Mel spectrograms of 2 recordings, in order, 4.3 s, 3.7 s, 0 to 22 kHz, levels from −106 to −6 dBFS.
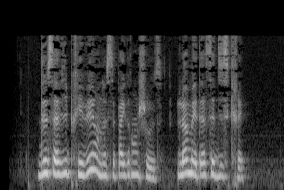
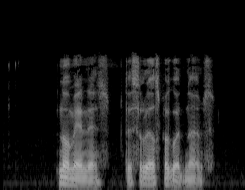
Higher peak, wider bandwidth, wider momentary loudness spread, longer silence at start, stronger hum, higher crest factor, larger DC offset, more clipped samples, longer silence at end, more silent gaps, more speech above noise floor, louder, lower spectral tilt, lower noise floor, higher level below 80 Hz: first, -18 dBFS vs -26 dBFS; first, 11.5 kHz vs 7.6 kHz; second, 13 LU vs 17 LU; second, 0.55 s vs 0.85 s; neither; second, 16 dB vs 22 dB; neither; neither; about the same, 0.6 s vs 0.5 s; neither; second, 38 dB vs over 46 dB; first, -34 LUFS vs -45 LUFS; second, -4 dB/octave vs -5.5 dB/octave; second, -71 dBFS vs under -90 dBFS; second, -72 dBFS vs -66 dBFS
